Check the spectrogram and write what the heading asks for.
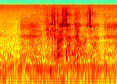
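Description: Faint breathy, whisper-like sounds from a person close to the microphones. Quiet at first, then a short cluster of soft hissy strokes from about a second in, with no voiced pitch.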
